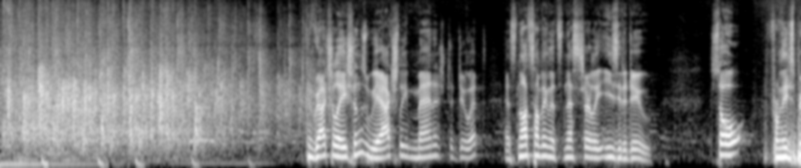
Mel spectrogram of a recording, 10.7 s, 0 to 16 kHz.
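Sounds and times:
audience applauding: 0:00.0 - 0:04.7
speech: 0:04.1 - 0:08.8, 0:09.5 - 0:10.6.

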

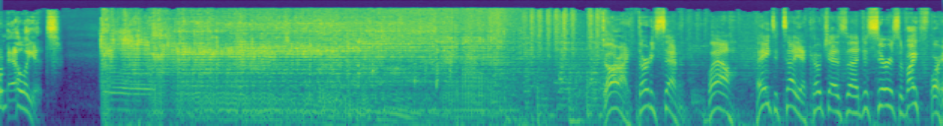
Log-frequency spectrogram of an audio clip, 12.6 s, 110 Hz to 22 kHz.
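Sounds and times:
speech: 0:00.0 - 0:00.9, 0:08.0 - 0:12.5
fart sound effect: 0:01.3 - 0:07.3.

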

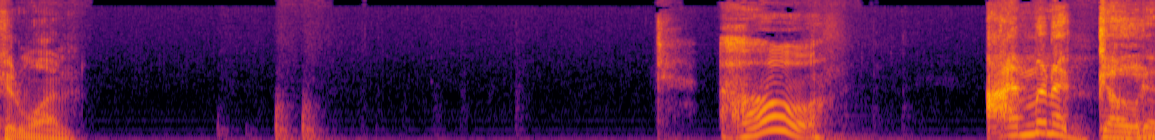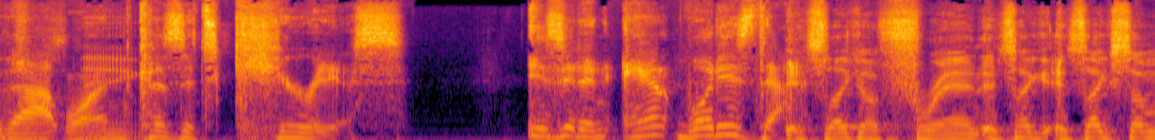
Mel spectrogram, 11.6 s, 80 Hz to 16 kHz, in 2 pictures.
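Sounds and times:
speech: 0:00.0 - 0:00.5, 0:03.6 - 0:04.3, 0:05.0 - 0:07.8, 0:08.4 - 0:11.5
low steady hum: 0:00.0 - 0:11.5
firm knocks on a door: 0:01.1 - 0:01.8.

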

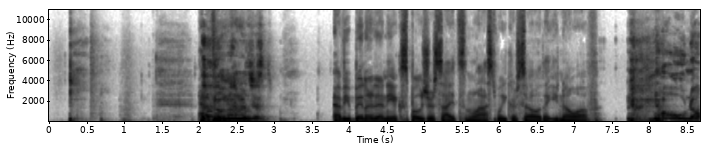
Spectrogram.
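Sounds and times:
person coughing harshly after a bong hit: 0:02.0 - 0:02.8, 0:07.7 - 0:08.4
speech: 0:02.3 - 0:03.0, 0:03.8 - 0:08.6.

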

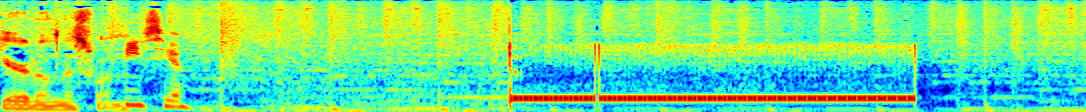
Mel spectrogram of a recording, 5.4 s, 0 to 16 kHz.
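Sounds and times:
speech: 0:00.0 - 0:01.4
ringback tone of an outgoing phone call: 0:02.6 - 0:04.6.

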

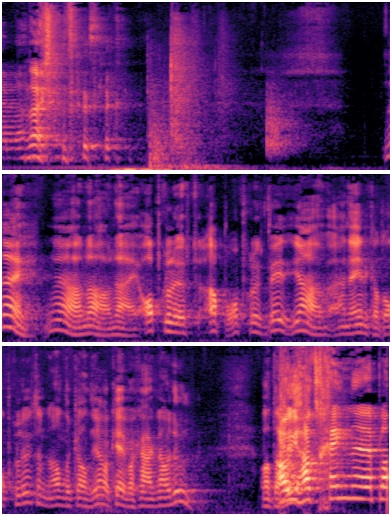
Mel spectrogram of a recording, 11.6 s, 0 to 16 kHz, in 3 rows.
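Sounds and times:
speech: 0:00.2 - 0:01.7, 0:03.9 - 0:11.6
laughter: 0:00.3 - 0:01.4
door pushed shut with a solid thud: 0:01.4 - 0:02.9.

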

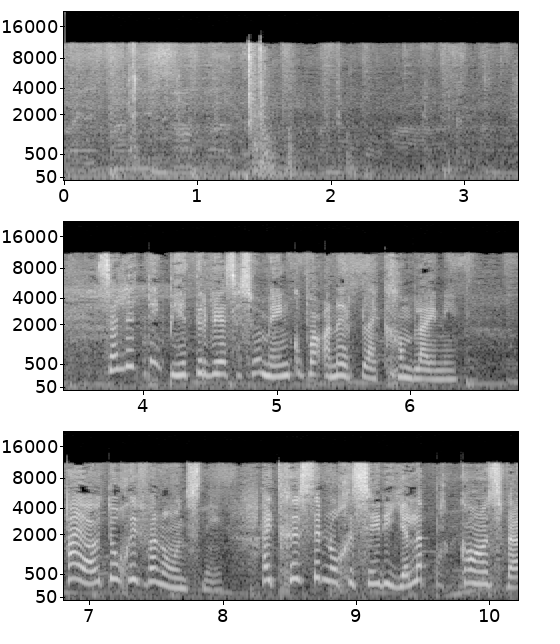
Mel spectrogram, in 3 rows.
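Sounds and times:
door being pushed shut: 0:01.3 - 0:02.3
speech: 0:03.7 - 0:10.2.

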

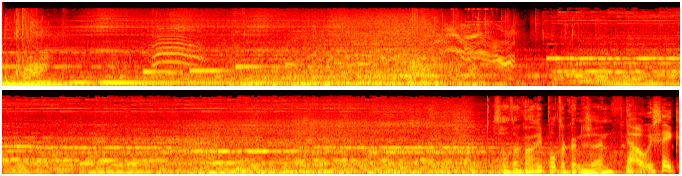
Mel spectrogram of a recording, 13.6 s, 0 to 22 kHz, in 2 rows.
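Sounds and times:
loud dramatic orchestral music bed in a product teaser trailer: 0:00.0 - 0:13.2
cat meowing: 0:01.4 - 0:02.3
speech: 0:11.9 - 0:13.5.

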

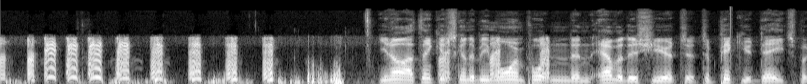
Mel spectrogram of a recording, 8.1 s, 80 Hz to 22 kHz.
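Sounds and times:
gadwall duck quacking during a duck hunt: 0:00.0 - 0:02.8, 0:04.3 - 0:05.6
speech: 0:03.8 - 0:08.0.

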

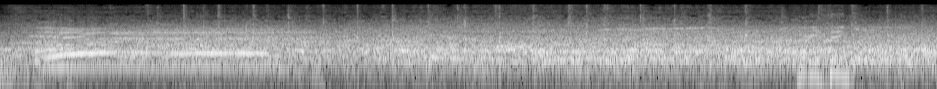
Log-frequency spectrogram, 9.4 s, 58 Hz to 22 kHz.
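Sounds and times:
large audience at a stage show booing and cheering: 0:00.0 - 0:09.3
whistles: 0:05.9 - 0:07.3.

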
